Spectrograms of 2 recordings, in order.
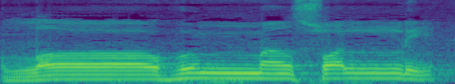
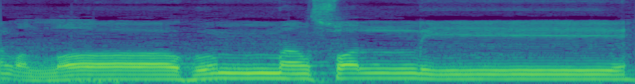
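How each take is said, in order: First: The final vowel of sholli is short. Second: The final vowel of sholli is drawn out. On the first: The speaker calls it right. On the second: The speaker calls it wrong.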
